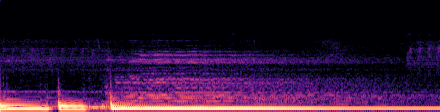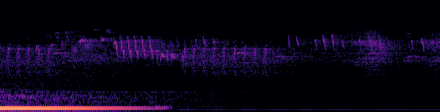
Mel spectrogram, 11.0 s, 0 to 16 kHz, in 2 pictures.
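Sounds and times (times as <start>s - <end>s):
bass and guitar chord ringing: 0.0s - 7.6s
faint rapid outdoor chirping: 2.9s - 11.0s.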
